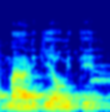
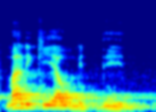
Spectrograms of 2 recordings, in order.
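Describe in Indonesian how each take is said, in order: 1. Vokal pertama dari Maliki itu panjang. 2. Vokal pertama dari Maliki itu pendek. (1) "Asim baca panjang" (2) "dibaca pertama baca pendek"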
